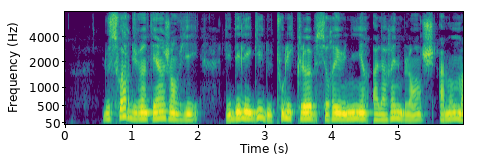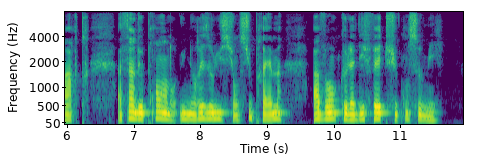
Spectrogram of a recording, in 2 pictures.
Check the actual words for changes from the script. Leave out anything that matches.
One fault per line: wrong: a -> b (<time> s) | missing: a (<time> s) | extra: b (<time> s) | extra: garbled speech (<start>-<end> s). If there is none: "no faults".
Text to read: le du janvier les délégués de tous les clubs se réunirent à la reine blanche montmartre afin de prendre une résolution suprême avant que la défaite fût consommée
extra: soir (0.7 s)
extra: à (5.6 s)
